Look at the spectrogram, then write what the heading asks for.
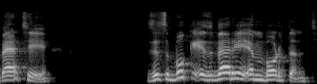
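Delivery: put-on heavy Egyptian accent. Retelling the dad's words about an important book, in a thick Egyptian accent. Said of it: "like thick Egyptian accent".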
